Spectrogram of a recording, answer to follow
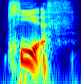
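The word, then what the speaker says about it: Киев: why this phenomenon occurs the original letter is the equivalent of v but it's pronounced like an f the question is what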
